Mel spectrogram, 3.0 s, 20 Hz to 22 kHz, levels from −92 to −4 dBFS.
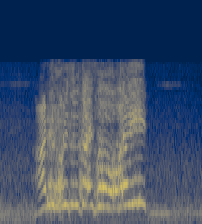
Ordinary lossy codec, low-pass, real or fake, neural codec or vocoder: MP3, 64 kbps; 7.2 kHz; fake; codec, 16 kHz, 16 kbps, FunCodec, trained on Chinese and English, 50 frames a second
